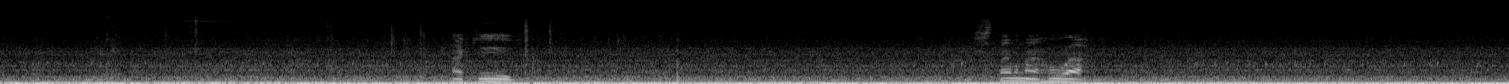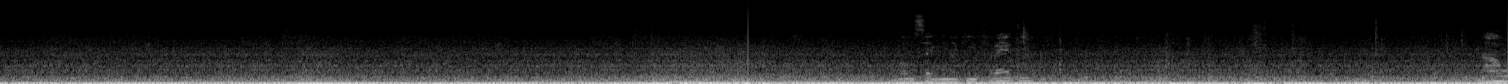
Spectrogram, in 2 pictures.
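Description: Troller 4x4 driving through town streets, its engine and road noise heard from inside the cabin as a steady low drone. Brief snatches of a voice come about five, ten and twenty-four seconds in.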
